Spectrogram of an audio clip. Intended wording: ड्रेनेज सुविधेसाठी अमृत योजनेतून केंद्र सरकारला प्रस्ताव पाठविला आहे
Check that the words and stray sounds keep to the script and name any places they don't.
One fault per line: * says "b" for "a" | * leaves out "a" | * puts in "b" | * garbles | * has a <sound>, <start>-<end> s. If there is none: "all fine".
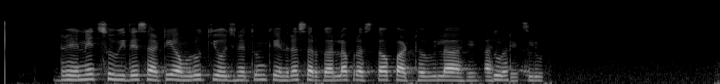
* garbles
